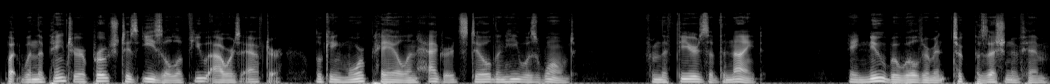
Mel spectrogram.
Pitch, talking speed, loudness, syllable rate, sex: 110 Hz, 195 wpm, -19 LUFS, 5.3 syllables/s, male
